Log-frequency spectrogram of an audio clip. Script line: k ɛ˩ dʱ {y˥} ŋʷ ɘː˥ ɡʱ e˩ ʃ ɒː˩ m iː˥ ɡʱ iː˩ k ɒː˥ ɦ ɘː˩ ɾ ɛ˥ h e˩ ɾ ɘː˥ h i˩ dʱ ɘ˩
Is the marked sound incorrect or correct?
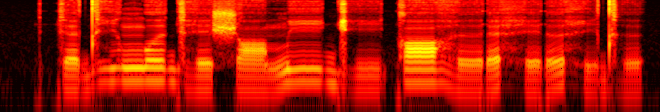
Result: incorrect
